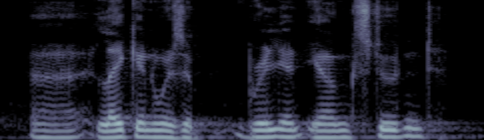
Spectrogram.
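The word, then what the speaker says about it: Laken Riley: and Riley you know Laken very well now and after months of prodding him Biden couldn't pronounce her name he said uh he said Lincoln Lincoln Riley and Lincoln Riley was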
